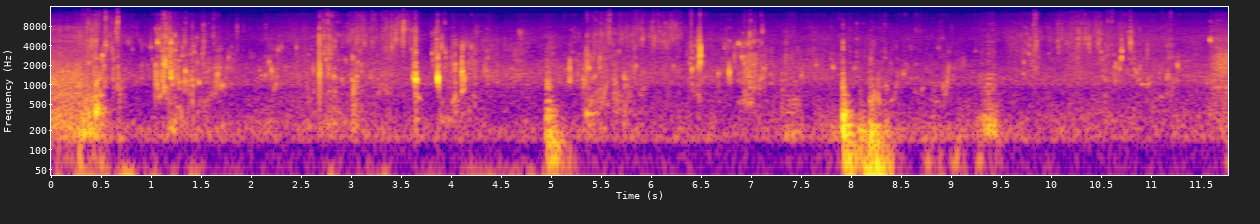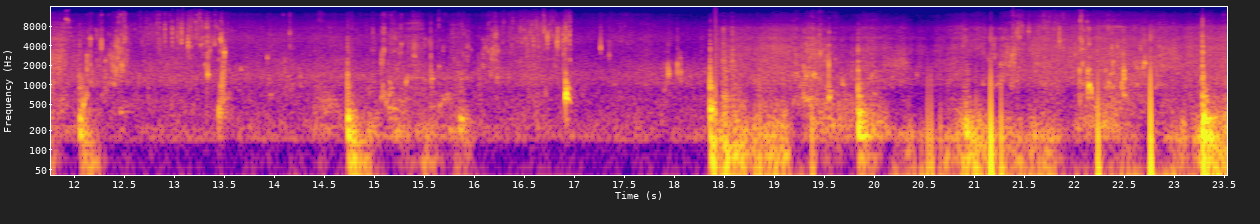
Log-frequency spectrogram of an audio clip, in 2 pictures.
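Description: A wooden canoe being paddled on calm water: the paddle dips and pulls through the water with drips and small splashes, along with scattered sharp clicks and a few low knocks and thumps every few seconds.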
